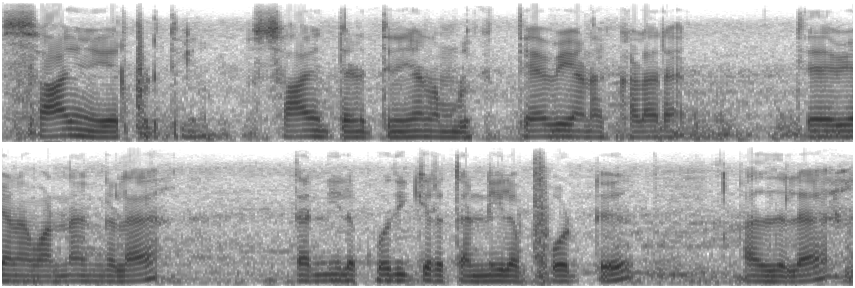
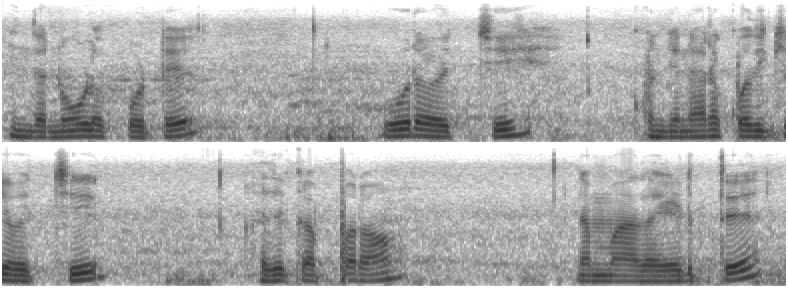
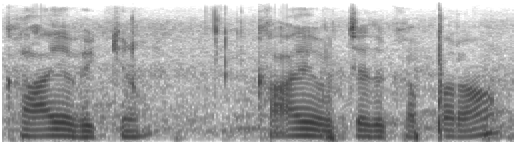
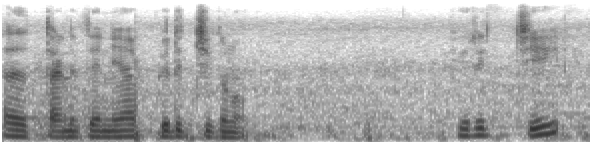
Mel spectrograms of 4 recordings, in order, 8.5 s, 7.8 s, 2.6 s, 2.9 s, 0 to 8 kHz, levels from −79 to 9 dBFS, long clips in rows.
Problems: background sounds at intervals, background conversations at intervals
